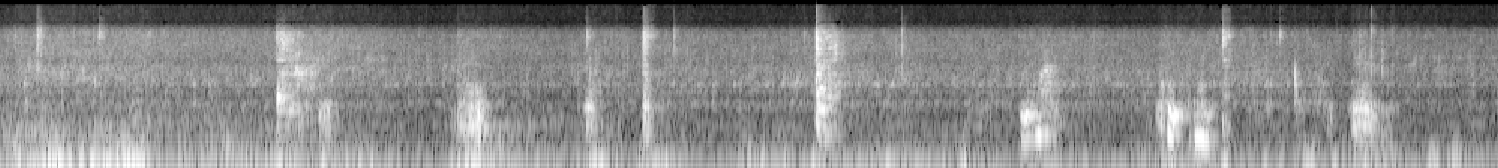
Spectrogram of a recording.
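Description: Metal spatula clanking and scraping against a wok in irregular strokes while vegetables are stir-fried, over a steady sizzling hiss from the pan.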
